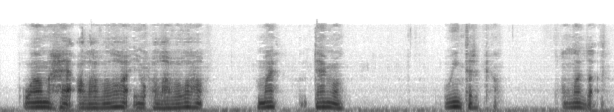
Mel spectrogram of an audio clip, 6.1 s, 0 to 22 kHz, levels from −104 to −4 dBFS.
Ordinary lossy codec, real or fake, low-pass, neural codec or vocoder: AAC, 32 kbps; fake; 9.9 kHz; autoencoder, 22.05 kHz, a latent of 192 numbers a frame, VITS, trained on many speakers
